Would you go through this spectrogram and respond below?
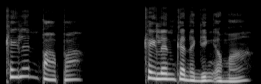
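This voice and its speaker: A woman's voice: a little high, sing-song, moderate pace, warm tone, no room sound, clean studio sound, voice pushed up. A woman voicing a hurt, defiant nine-year-old child in a dramatic story, blunt and bitter. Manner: grave, blunt, final.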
